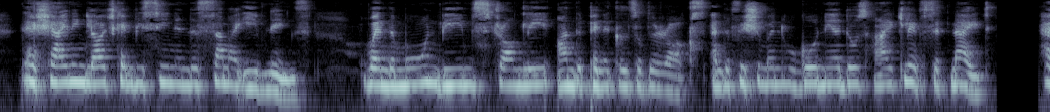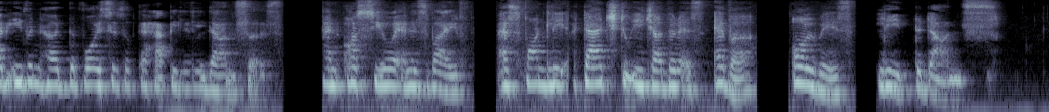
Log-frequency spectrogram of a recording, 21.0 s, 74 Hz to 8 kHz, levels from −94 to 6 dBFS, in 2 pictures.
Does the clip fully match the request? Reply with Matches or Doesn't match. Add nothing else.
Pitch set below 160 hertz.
Doesn't match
